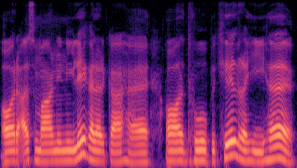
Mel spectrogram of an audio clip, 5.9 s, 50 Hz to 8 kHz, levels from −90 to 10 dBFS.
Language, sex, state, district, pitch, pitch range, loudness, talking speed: Hindi, male, Jharkhand, Ranchi, 135 Hz, 125-140 Hz, -14 LUFS, 110 wpm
